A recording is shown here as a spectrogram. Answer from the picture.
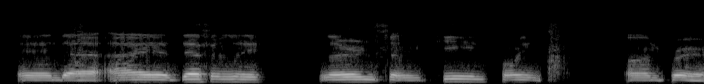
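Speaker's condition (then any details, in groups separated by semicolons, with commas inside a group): Parkinson's disease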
